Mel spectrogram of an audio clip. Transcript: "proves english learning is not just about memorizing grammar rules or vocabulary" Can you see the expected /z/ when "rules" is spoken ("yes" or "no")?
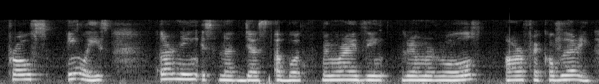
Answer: no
